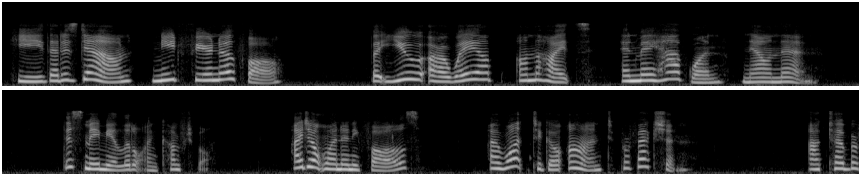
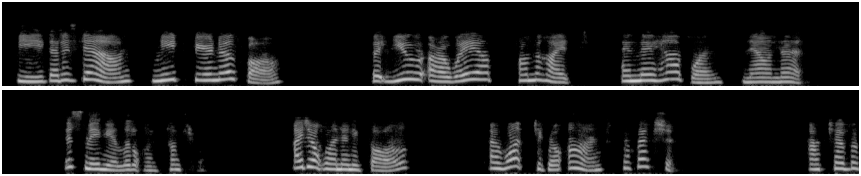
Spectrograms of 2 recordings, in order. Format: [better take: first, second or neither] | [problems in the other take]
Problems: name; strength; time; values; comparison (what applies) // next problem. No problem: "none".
first | noise reduction (neural mask model Resemble Enhance denoiser)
